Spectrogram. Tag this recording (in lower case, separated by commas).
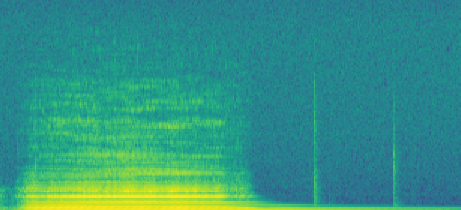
music, bowed string instrument, musical instrument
